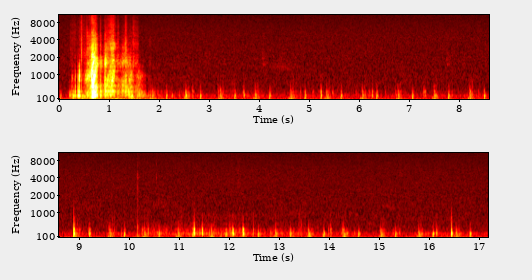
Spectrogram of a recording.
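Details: Faint, steady low thumps of a heartbeat heard through a stethoscope after a brief burst of rustling, in a simulated ASMR stethoscope exam; possibly the presenter's own heartbeat.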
